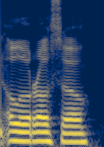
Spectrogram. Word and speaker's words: Oloroso: They age them first in ex bourbon barrels, and then they finish it in Oloroso sherry casks.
